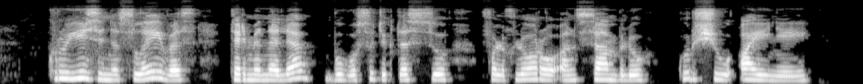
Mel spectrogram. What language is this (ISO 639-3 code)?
lit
